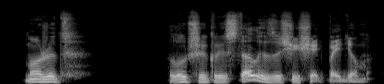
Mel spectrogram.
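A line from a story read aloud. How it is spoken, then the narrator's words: Grumbling, usually silent man. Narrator (Russian): проворчал обычно молчаливый четвертый ликвидатор Семен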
